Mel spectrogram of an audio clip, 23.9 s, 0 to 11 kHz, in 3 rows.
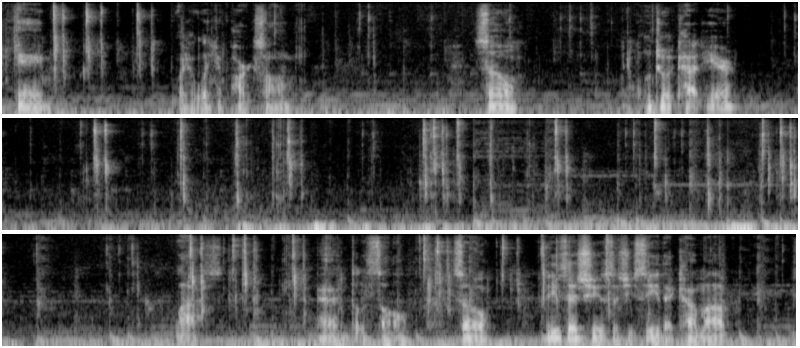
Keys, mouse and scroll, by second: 0.0 scroll down 1, 0.5 Escape, 0.9 KP_1, 1.4 KP_3, 2.2-2.7 scroll up 1, 2.7 click, 3.1-3.6 scroll up 1, 5.8 click, 6.6 middle click, 7.9 click, 8.3 middle click, 9.0 q, 9.4 click, 10.1 shift+middle click, 10.4 scroll up 1, 11.6 click, 12.3 ctrl+x, 12.7 shift+middle click, 12.9 scroll up 1, 13.6 1, 14.2 click, 14.7 shift+click, 16.3 click, 17.9 2, 18.1 click, 18.4 ctrl+x, 18.8 scroll down 1, 19.9 middle click, 20.3 alt+a, 21.0 KP_1, 21.4 KP_3, 22.2 shift+middle click, 22.5 scroll up 1, 23.0 click.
